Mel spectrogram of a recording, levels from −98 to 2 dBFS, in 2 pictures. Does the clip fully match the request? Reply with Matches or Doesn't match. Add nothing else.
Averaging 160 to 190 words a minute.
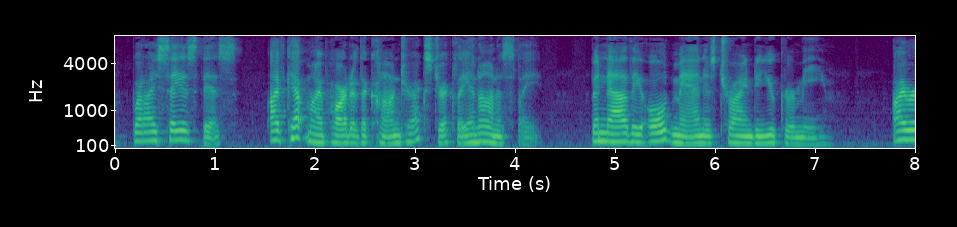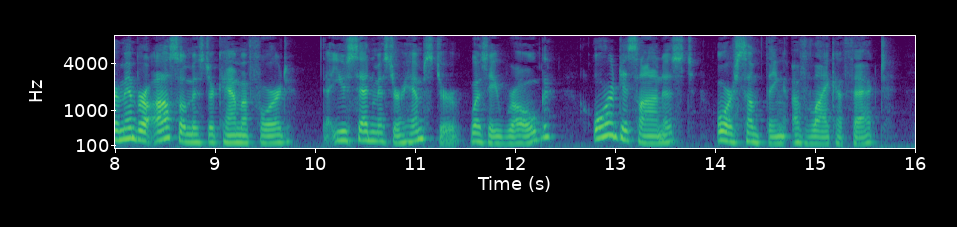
Matches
